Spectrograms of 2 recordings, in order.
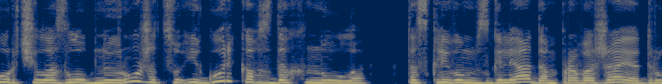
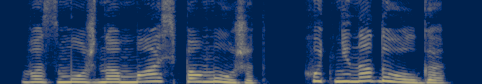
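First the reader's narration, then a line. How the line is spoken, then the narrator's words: Timid. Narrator (Russian): робко напомнила Надин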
